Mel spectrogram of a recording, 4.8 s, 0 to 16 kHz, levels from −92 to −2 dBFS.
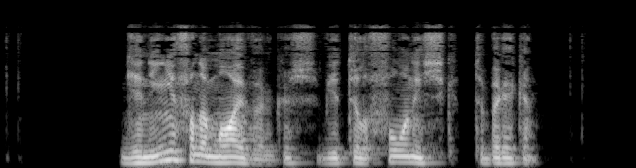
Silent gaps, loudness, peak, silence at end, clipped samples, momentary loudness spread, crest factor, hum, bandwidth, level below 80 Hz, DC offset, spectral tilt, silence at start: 3.52-3.56 s; -21 LUFS; 0 dBFS; 0.75 s; under 0.1%; 16 LU; 22 dB; none; 9.4 kHz; -62 dBFS; under 0.1%; -5 dB/octave; 0.9 s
